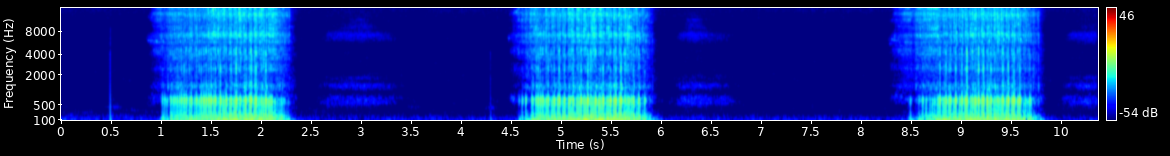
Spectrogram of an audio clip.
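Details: Ordinary snoring: loud, rough snores on each in-breath about every 3.7 seconds (roughly 16 a minute), with quiet out-breaths between.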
